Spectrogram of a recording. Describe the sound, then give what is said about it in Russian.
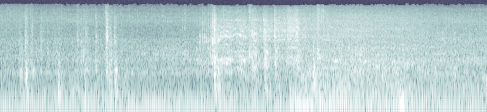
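A car engine is started, with a few faint clicks and thuds before a low, steady engine rumble sets in and carries on quietly to the end. “потом заводит машину”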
